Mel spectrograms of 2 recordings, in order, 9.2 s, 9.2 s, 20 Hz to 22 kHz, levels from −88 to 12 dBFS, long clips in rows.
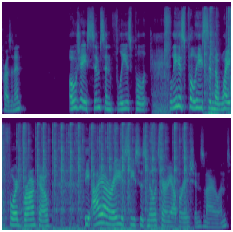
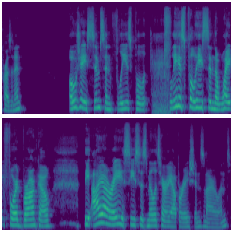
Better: second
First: keyboard typing; noticeable; from 4 to 8.5 s; peak 2 dB below the speech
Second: none

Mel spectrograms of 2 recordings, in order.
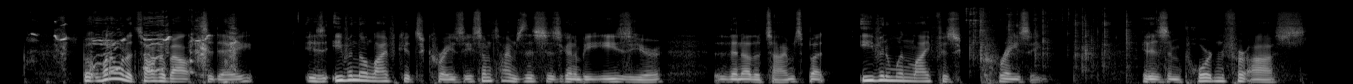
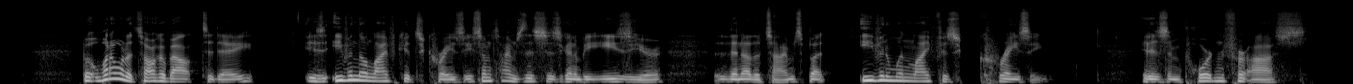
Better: second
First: dog barking; loud; until 2.5 s; peak 2 dB above the speech // jangling keys; faint; from 9.5 to 12 s; peak 15 dB below the speech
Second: none

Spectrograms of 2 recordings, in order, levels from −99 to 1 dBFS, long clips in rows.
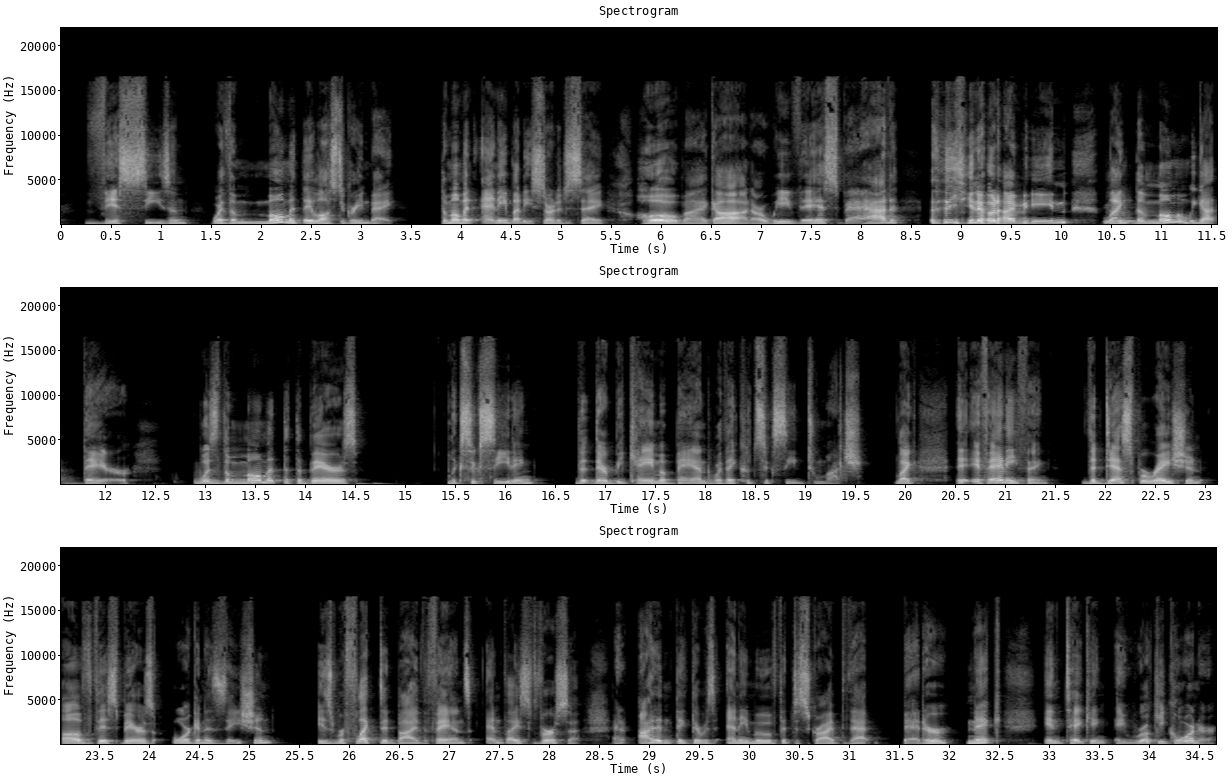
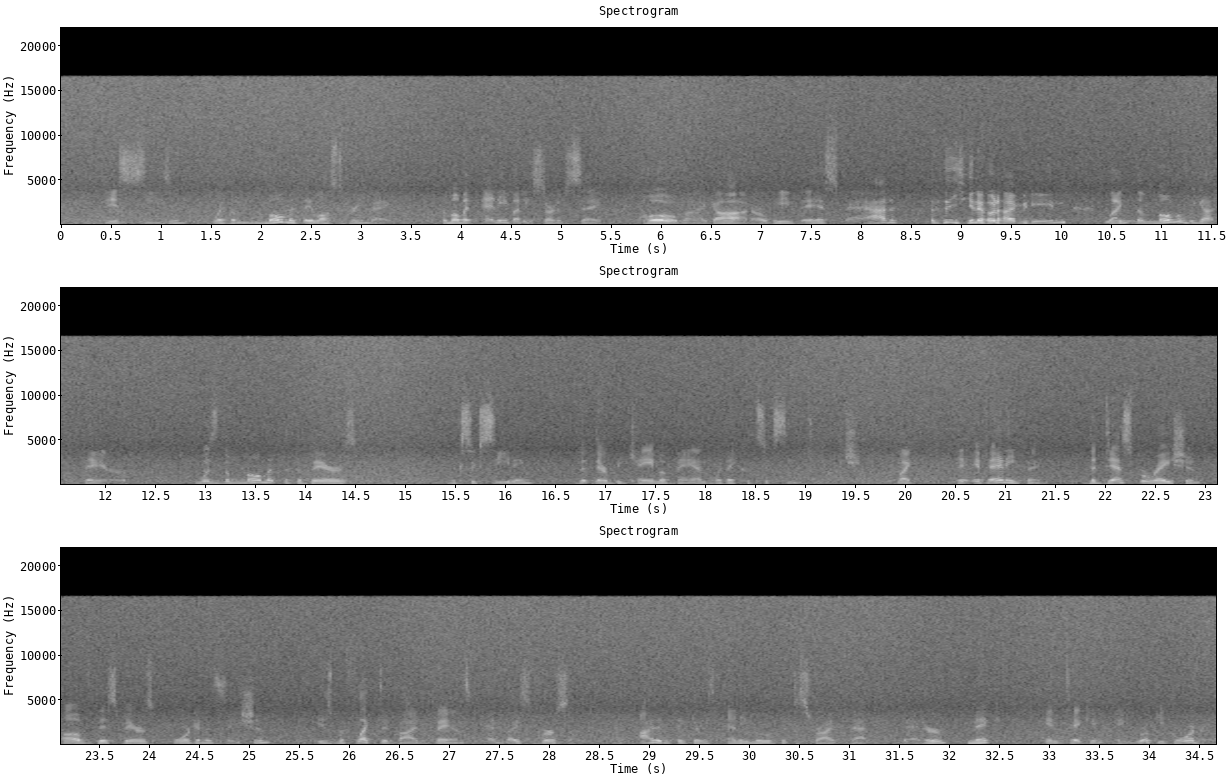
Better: first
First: none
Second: hiss; loud; throughout; 3 dB below the speech

